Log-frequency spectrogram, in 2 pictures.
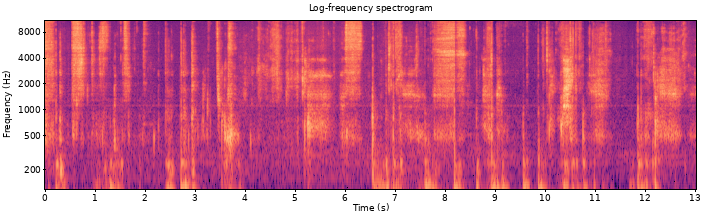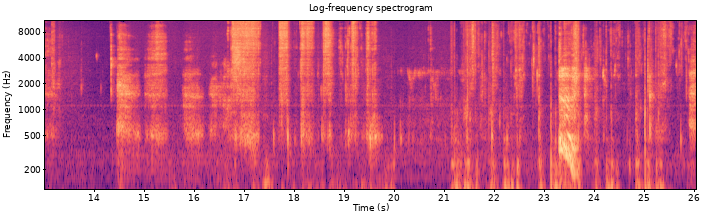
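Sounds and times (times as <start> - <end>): noodles slurped: 16.7 - 19.8
chewing: 17.6 - 26.0.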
